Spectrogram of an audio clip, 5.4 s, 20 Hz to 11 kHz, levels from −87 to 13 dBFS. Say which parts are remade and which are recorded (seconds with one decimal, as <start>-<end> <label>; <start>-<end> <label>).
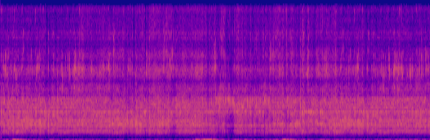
0.0-1.0 recorded; 1.0-4.2 remade; 4.2-5.4 recorded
